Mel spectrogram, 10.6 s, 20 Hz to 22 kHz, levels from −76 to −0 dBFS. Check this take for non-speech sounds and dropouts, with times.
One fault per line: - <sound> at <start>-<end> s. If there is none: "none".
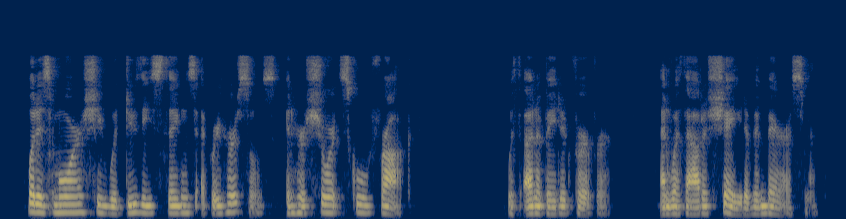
none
